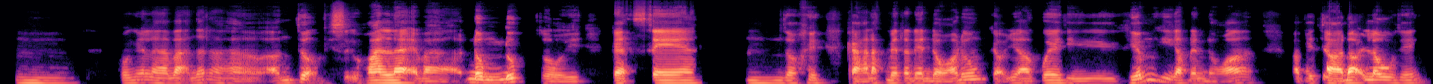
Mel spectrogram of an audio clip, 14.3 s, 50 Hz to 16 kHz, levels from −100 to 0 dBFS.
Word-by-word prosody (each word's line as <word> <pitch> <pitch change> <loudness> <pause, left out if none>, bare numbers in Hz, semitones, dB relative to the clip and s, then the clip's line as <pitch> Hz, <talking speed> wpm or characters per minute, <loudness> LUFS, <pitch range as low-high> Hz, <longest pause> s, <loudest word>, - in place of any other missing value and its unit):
Ừm. 115 -2 -7 0.5
Có 115 - -7
nghĩa 130 +2 -6
là 110 -4 -2
bạn 110 - -1
rất 130 +2 -6
là 115 -5 -8 0.4
ấn 115 +2 -5
tượng - - +1
sự 90 - -7
hoa 115 +1 +6
lệ 120 +1 +7
và 95 -2 -1 0.2
đông 130 -3 +3
đúc 155 +4 +4 0.2
rồi 90 -2 -6 0.3
kẹt - - +5 0.2
xe, 115 0 +5 0.5
ừm, 115 0 -8
rồi 110 -1 -3 0.5
cả - - +2
đặc - - +1
biệt 110 0 0
là - - 0
đèn 105 -1 -2
đỏ, 95 0 +1
đúng 130 - -1
không? 140 0 -6
Kiểu - - -3
như, 120 - -6
ở 100 0 +2
quê 115 -1 0
thì 100 0 -9 0.3
hiếm 140 +4 +2 0.2
khi 175 - -7
gặp 110 - +2
đèn 105 -2 -5
đỏ 115 +8 -2 0.4
và - - -2
phải 100 - -7
chờ 100 - +8
đợi - - +7
lâu 125 -1 +2
thế. 120 +1 -7
115 Hz, 185 wpm, -20 LUFS, 105-120 Hz, 0.5 s, chờ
